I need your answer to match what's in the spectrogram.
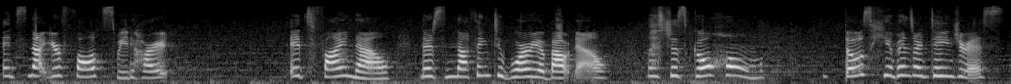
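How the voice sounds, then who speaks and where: A woman voicing a fierce, devoted mermaid mother in an animated game story. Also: very high voice, slow pace, soft background music, full character voice. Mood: tender. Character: fierce, devoted mermaid mother seeking her lost daughter.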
